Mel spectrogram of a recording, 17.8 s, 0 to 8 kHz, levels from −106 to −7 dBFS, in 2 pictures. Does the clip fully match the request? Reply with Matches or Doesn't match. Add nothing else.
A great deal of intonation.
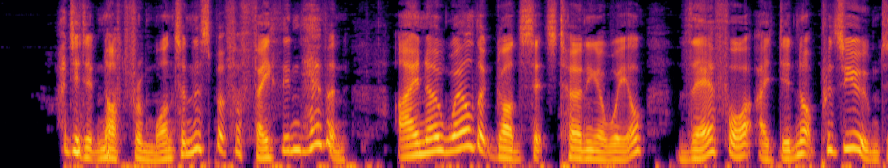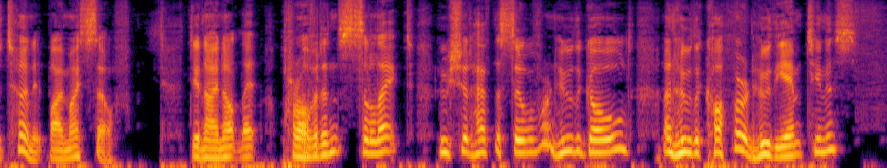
Matches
